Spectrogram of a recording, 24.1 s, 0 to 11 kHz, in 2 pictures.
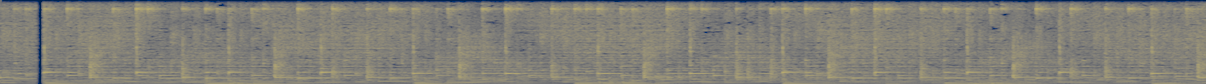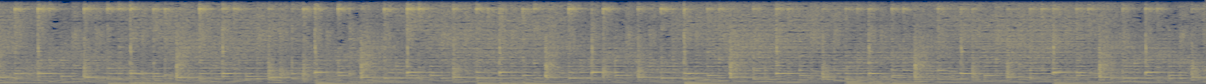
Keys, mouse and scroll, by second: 0.2 3, 0.6 click, 0.9 ctrl+s, 1.4 click, 2.2 drag, 3.7 Return, 4.6 s, 6.6 ctrl+s, 7.2-8.1 middle click, 8.2-8.6 shift+middle click, 8.8 click, 10.4-11.5 scroll down 2, 12.4 click, 13.6 s, 14.1 click, 14.8 ctrl+s, 15.3-15.6 ctrl+middle drag, 17.7 click, 19.0 r, 19.2 y, 19.8 x, 20.6 Return, 20.9 shift+z, 22.6 shift+z, 23.2 click, 23.7 ctrl+middle click, 23.9 shift+z.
